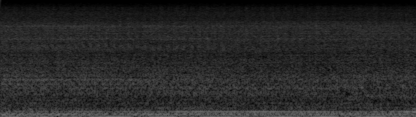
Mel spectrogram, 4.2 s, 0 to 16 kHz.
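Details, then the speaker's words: 1998 International 4700 DT466e diesel on test drive after high-pressure rail gasket replacement: smooth, fairly quiet steady drone with no clatter or knocks, quieter than a 7.3; normal running, no leaks. "But this engine is much quieter than the 7.3, I have to say."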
